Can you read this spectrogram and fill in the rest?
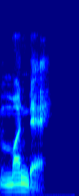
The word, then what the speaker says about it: Monda: Am I pronouncing that correctly, or is it Monday? – It is Monda.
